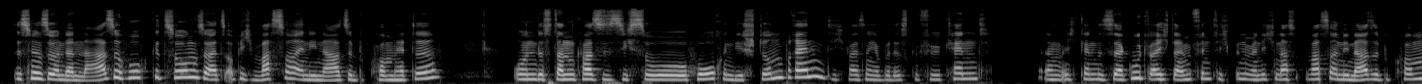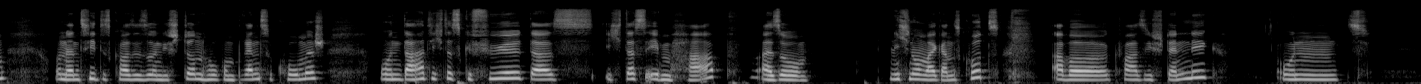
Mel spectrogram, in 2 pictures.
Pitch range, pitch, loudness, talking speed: 220-260 Hz, 230 Hz, -26 LUFS, 185 wpm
